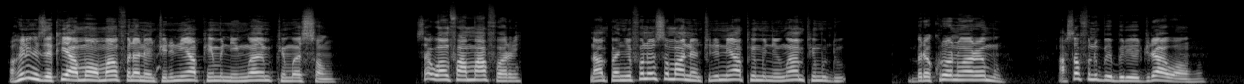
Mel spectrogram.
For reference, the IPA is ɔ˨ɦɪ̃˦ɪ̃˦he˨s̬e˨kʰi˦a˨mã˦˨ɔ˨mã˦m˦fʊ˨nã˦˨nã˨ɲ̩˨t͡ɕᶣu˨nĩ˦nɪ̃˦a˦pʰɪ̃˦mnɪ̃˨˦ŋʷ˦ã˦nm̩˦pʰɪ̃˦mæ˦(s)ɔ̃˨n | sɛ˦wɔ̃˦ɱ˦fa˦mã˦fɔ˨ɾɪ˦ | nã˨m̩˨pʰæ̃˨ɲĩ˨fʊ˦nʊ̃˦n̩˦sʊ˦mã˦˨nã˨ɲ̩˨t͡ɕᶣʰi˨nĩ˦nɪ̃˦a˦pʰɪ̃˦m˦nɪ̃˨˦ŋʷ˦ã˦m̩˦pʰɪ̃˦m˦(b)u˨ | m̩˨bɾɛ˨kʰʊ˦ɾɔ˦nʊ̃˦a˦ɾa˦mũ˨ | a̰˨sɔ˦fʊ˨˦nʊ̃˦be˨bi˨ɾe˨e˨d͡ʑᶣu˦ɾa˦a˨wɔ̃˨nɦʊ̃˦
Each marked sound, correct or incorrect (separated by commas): correct, incorrect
